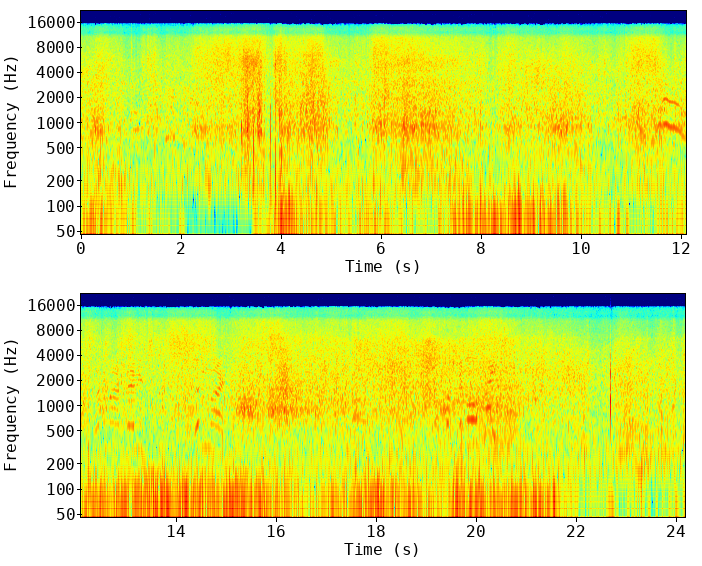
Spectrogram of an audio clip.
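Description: Skis scraping and hissing over slushy spring snow while skiing moguls, with wind buffeting the microphone in gusts. A sharper, louder scrape comes about four seconds in.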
